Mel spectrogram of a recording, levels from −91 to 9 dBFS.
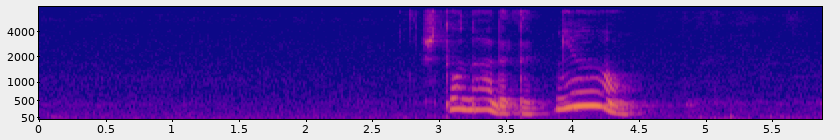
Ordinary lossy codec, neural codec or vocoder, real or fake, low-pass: none; vocoder, 44.1 kHz, 128 mel bands every 512 samples, BigVGAN v2; fake; 7.2 kHz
